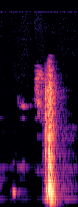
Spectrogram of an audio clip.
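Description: A door being forced open: a faint brief knock, then a muffled scraping push that ends in a heavy, dull thud. No voices are heard.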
